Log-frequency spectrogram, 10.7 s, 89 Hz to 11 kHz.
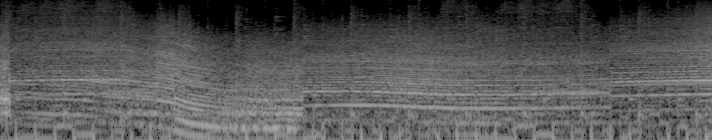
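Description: Race cars circle a track, including a number 39 Pontiac GTO working through traffic, their engines droning and shifting pitch as they pass and rev on, with no talking over the steady roar.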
